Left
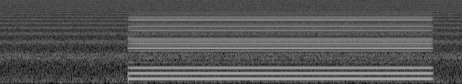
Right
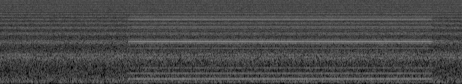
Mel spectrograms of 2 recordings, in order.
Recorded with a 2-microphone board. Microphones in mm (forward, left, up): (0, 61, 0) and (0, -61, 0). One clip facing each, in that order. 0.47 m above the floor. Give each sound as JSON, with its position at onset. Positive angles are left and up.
{"t": 1.3, "sound": "a buzzer", "side_deg": 80}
